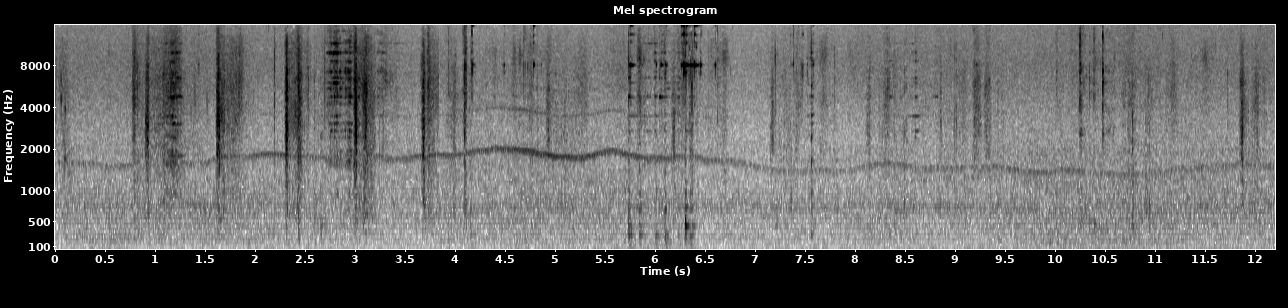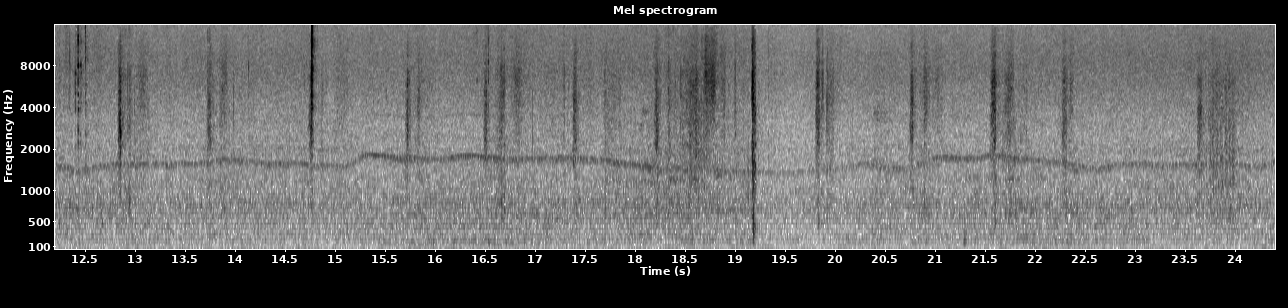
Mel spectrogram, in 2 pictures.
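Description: Metal clinks and knocks of pole-climbing gear as a man climbs a wooden telephone pole, thickest over the first several seconds, with a single louder knock later. Under them runs a thin, slowly wavering high whistle.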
